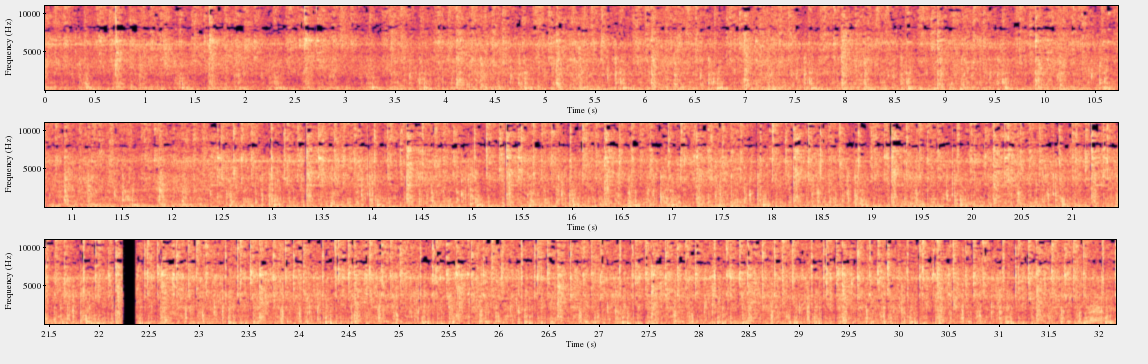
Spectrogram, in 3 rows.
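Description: XIESHUN XS-1450 folder gluer running, its belts, rollers and folding sections carrying corrugated board blanks through with a dense, steady mechanical clatter. The sound cuts out for an instant about two-thirds of the way through.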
